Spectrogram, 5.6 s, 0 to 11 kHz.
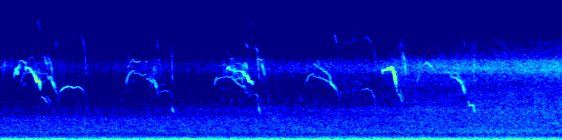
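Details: Red-tailed hawks feeding at the Syracuse University nest, 12 May 2024, filmed by nest camera: a series of high, thin, squeaky calls that rise then fall, repeated about every second, over a low steady rumble.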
